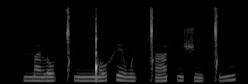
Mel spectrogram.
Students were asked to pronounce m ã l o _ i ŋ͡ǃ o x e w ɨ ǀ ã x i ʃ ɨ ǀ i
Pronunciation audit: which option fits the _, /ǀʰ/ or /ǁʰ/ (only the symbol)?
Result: ǀʰ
